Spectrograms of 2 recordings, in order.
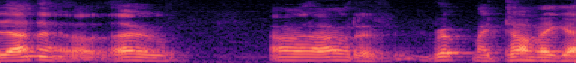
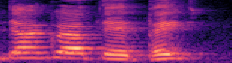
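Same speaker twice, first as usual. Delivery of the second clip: urgent warning; 8 semitones higher, 4 dB louder than usual. Retold or imitated. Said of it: "I said".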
